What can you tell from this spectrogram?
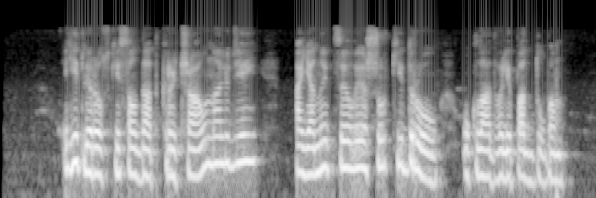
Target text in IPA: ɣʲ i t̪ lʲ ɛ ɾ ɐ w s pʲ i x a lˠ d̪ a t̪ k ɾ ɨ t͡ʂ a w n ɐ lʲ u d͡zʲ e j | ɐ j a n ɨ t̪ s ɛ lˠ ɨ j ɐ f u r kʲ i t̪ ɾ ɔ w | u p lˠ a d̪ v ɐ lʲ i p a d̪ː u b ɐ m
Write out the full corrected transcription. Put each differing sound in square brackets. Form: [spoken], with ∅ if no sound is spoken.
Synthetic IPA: ɣʲ i t̪ lʲ ɛ ɾ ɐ w s [kʲ] i [s] a lˠ d̪ a t̪ k ɾ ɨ t͡ʂ a w n ɐ lʲ u d͡zʲ e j | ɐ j a n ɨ t̪ s ɛ lˠ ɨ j ɐ [ʂ] u r kʲ i [d̪] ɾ ɔ w | u [k] lˠ a d̪ v ɐ lʲ i p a d̪ː u b ɐ m

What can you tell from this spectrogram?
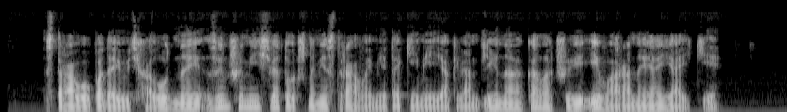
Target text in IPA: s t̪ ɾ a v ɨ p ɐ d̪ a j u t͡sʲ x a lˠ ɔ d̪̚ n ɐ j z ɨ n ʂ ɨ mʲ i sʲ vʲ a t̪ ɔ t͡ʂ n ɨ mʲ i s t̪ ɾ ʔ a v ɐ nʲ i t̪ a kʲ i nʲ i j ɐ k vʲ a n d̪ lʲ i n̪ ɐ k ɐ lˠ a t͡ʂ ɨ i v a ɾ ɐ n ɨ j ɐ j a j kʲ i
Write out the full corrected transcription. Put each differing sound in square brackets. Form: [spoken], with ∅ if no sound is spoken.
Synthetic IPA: s t̪ ɾ a v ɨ p ɐ d̪ a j u t͡sʲ x a lˠ ɔ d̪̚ n ɐ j z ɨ n ʂ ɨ mʲ i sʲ vʲ a t̪ ɔ t͡ʂ n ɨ mʲ i s t̪ ɾ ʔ a v ɐ [mʲ] i t̪ a kʲ i [mʲ] i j ɐ k vʲ a n d̪ lʲ i n̪ ɐ k ɐ lˠ a t͡ʂ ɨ i v a ɾ ɐ n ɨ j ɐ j a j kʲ i

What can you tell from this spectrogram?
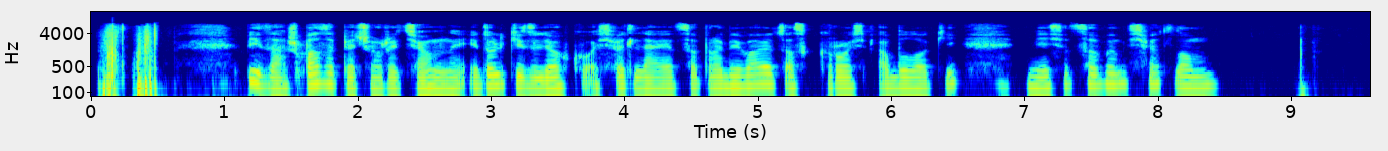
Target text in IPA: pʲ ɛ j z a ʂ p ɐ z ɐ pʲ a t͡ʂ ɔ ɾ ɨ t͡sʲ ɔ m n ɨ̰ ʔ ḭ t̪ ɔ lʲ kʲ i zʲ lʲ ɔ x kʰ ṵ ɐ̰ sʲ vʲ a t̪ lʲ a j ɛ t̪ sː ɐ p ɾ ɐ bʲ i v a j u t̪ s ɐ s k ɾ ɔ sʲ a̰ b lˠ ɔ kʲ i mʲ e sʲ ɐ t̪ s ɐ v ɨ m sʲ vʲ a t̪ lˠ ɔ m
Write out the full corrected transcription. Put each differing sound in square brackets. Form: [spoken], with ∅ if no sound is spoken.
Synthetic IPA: pʲ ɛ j z a ʂ p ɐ z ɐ pʲ a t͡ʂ ɔ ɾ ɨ t͡sʲ ɔ m n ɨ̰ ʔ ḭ t̪ ɔ lʲ kʲ i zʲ lʲ ɔ x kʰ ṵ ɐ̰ sʲ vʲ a t̪ lʲ a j ɛ t̪ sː ɐ p ɾ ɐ bʲ i v a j u t̪ s ɐ s k ɾ ɔ sʲ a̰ b lˠ ɔ kʲ i mʲ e sʲ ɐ t̪ s ɐ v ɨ m sʲ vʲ a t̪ lˠ ɔ m

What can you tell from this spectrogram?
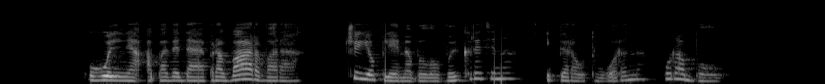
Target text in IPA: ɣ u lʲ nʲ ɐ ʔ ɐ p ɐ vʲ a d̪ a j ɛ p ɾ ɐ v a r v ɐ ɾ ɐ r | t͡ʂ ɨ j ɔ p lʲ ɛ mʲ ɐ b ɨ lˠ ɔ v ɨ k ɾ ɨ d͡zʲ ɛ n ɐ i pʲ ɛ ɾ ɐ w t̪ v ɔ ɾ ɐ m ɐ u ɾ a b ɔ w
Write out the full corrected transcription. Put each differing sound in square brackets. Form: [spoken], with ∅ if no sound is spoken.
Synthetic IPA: ɣ u lʲ nʲ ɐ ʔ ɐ p ɐ vʲ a d̪ a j ɛ p ɾ ɐ v a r v ɐ ɾ ɐ [∅] | t͡ʂ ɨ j ɔ p lʲ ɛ mʲ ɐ b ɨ lˠ ɔ v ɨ k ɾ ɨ d͡zʲ ɛ n ɐ i pʲ ɛ ɾ ɐ w t̪ v ɔ ɾ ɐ [n] ɐ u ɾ a b ɔ w

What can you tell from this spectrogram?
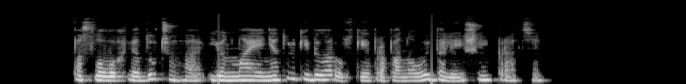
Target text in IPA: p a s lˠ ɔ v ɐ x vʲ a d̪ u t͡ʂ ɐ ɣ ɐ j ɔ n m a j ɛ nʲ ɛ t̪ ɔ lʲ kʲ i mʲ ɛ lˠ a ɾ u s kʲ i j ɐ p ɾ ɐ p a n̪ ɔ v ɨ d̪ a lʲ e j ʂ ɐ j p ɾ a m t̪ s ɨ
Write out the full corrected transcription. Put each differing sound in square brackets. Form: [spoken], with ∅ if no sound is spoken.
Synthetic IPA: p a s lˠ ɔ v ɐ x vʲ a d̪ u t͡ʂ ɐ ɣ ɐ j ɔ n m a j ɛ nʲ ɛ t̪ ɔ lʲ kʲ i [bʲ] ɛ lˠ a ɾ u s kʲ i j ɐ p ɾ ɐ p a n̪ ɔ v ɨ d̪ a lʲ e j ʂ ɐ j p ɾ a [∅] t̪ s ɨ

